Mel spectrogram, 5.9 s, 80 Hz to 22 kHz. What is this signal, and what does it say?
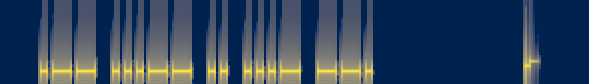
Morse code, heard as a keyed tone, about 20 wpm, 700 Hz. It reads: W3IVG
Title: USA Call Signs - 2x Character Spacing - 20wpm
